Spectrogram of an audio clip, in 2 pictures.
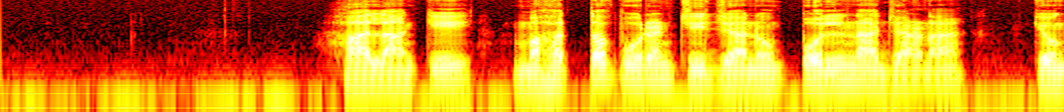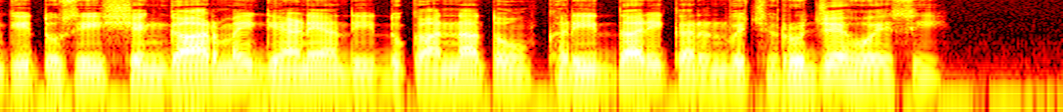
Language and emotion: Punjabi, neutral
